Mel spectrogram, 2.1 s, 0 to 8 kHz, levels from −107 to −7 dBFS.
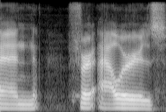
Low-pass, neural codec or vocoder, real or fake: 7.2 kHz; codec, 24 kHz, 6 kbps, HILCodec; fake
